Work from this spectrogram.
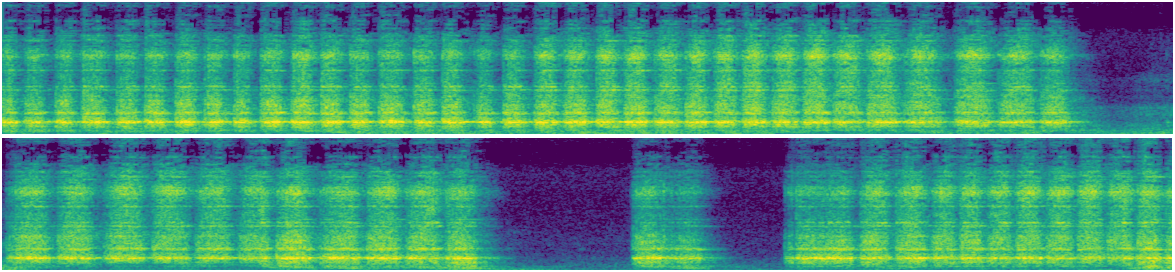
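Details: Triumph Spitfire cylinder head: rhythmic gritty rasping strokes about twice a second with short pauses, lapping a valve into its seat with compound; coarse at first, then slowly quieter as the seat beds in and is good to go.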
